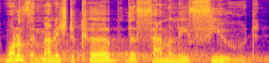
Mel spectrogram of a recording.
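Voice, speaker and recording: Game herald of doom: commanding, dismissive, slow dramatic delivery with big swings, long reverb. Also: male voice, medium pitch, wildly swooping pitch, mellow. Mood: ominous. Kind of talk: dramatic scripted game cutscene dialogue. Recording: long hall reverb, faint music behind.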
